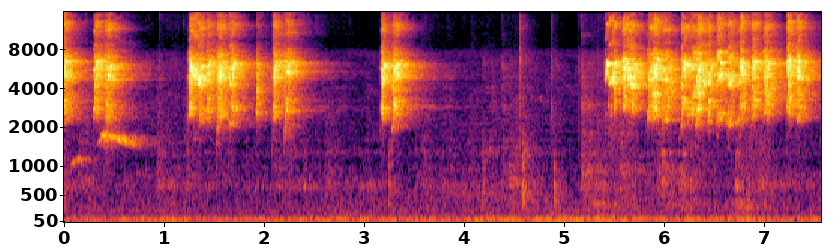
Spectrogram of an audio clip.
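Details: Pet lovebirds chirping: a brief whistled note, then piercing scratchy chirps in short clusters with gaps, ending in a long continuous shrill chatter.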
